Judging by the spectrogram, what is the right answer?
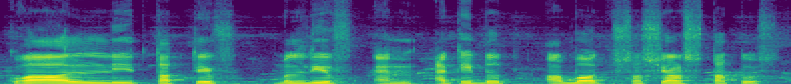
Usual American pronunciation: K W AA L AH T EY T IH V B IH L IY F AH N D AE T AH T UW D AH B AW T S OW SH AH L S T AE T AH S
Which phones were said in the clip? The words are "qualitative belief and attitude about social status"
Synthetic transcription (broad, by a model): K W AA L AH T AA T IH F B IH L IY F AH N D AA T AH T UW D AH B AW T S OW S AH L S T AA T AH S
